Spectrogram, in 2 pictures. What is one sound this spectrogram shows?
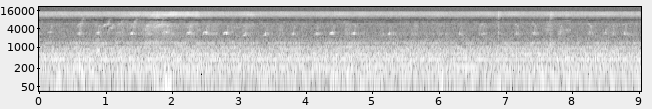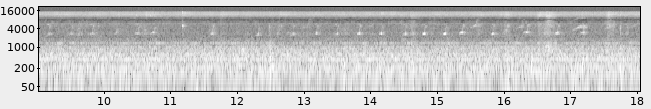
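A chick peeps softly and rapidly from inside a cracked egg.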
